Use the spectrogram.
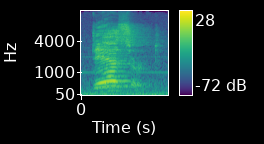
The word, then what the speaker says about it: desert: I use each okay the word desert des ERT can be used as a noun or as a verb and they're spelled or they're pronounced differently between the noun and the verb if I'm talking about spend time in an arid desert as that now you'd spell it des or ERT and it's desert that is a verb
